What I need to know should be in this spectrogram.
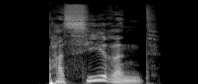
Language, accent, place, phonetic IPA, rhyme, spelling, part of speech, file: German, Germany, Berlin, [paˈsiːʁənt], -iːʁənt, passierend, verb, De-passierend.ogg
- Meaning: present participle of passieren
